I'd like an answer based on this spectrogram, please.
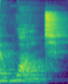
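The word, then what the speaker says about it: won't: Will not si può accorciare come want. Ok, quindi la forma negativa è want. Ha la stessa pronuncia come want, volere.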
